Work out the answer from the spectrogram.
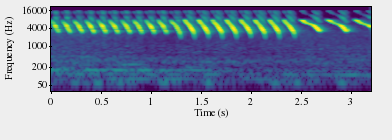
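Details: Champion canary training song made of quick repeated downslurred whistles, about seven per second, slowing into a few wider swooping notes near the end.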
